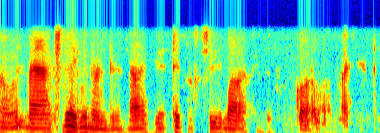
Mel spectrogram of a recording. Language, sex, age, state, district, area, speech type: Malayalam, male, 18-30, Kerala, Idukki, rural, conversation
